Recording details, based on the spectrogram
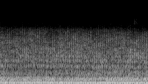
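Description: A propeller airplane engine roars at full takeoff power in Flight Simulator 95, a loud, steady drone with a throbbing low pulse and no voices.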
